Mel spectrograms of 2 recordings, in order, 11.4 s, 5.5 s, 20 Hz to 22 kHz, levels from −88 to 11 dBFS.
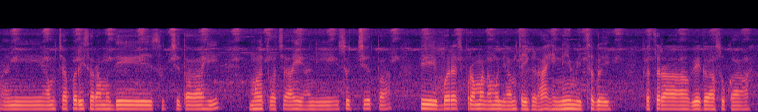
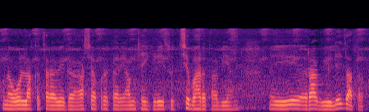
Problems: constant background noise, background conversations at intervals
